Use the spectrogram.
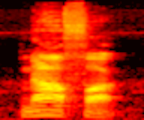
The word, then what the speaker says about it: Norfolk: Norfolk.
